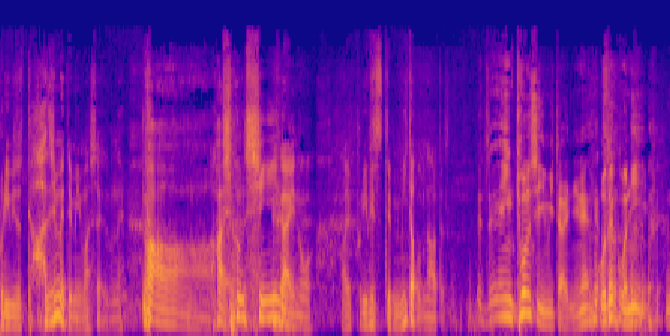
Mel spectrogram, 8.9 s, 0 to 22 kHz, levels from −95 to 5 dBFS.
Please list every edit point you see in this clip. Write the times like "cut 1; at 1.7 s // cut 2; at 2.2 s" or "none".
none

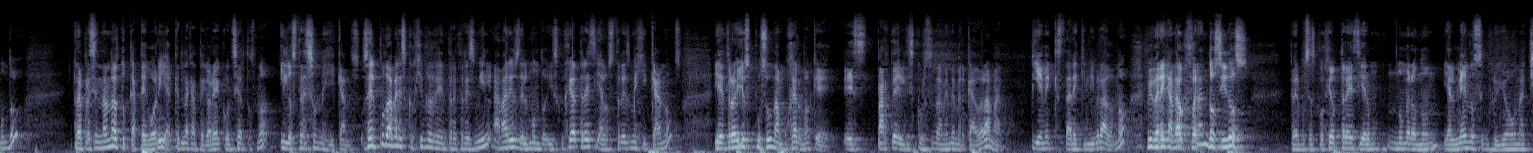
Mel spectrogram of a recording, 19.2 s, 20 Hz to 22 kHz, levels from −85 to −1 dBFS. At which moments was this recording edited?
none

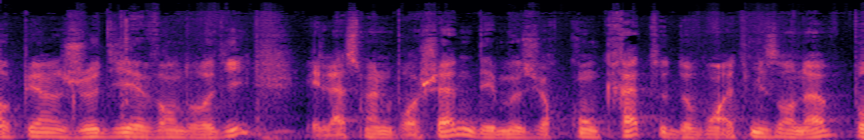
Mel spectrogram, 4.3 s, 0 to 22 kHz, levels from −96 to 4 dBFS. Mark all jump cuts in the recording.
none

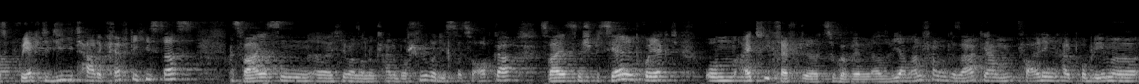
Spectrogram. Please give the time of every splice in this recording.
cut 1; at 2.2 s

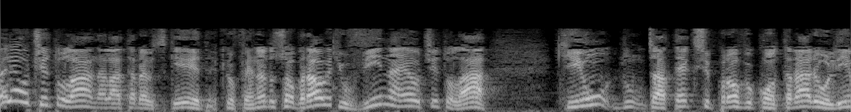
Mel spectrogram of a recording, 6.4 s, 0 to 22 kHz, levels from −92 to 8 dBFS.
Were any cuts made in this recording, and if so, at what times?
cut 1; at 2.5 s // cut 2; at 4.9 s

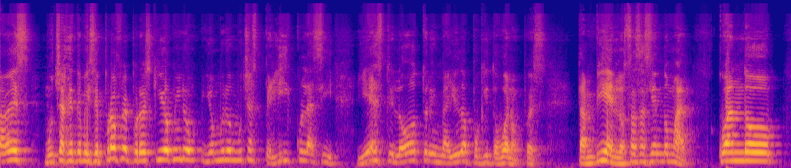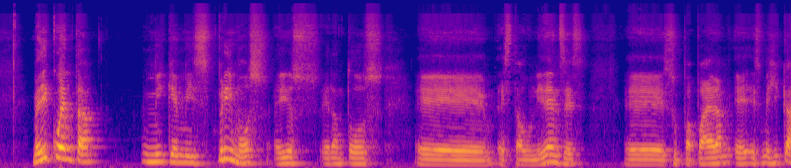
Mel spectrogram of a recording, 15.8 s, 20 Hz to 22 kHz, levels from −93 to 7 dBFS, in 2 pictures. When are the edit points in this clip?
cut 1; at 7.1 s

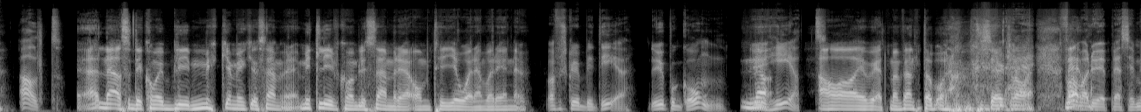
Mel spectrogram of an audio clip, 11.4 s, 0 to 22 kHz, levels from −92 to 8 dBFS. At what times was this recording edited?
none

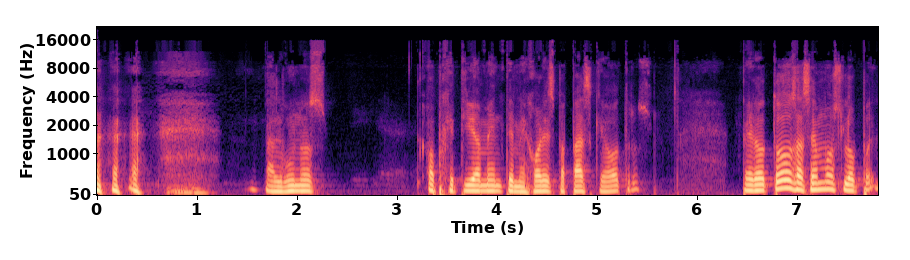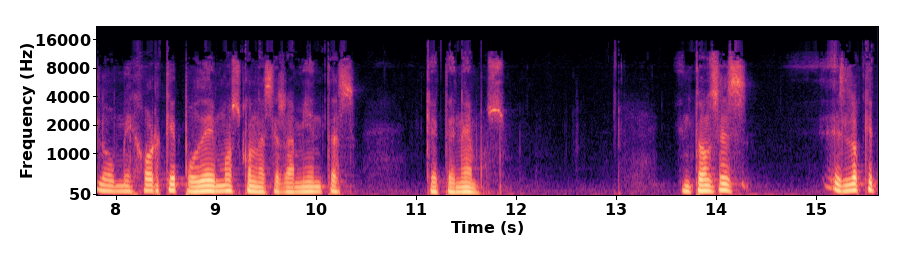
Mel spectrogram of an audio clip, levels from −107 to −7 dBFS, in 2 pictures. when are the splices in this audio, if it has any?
none

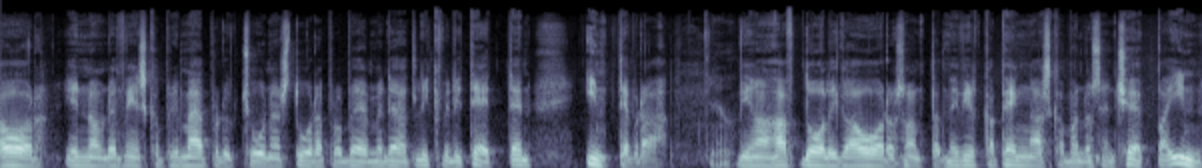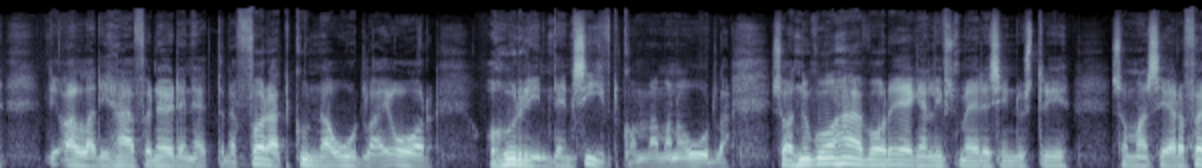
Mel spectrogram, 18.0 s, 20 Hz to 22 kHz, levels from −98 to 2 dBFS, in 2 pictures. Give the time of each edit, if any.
none

